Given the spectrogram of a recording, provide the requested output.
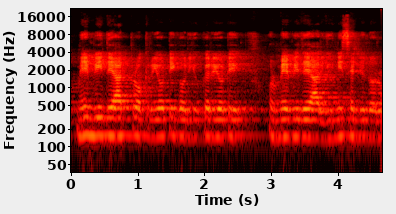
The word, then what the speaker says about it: eukaryotic: Prokaryotic, prokaryotic, eukaryotic, eukaryotic. E is silent, okay, and eukaryotic E is silent.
